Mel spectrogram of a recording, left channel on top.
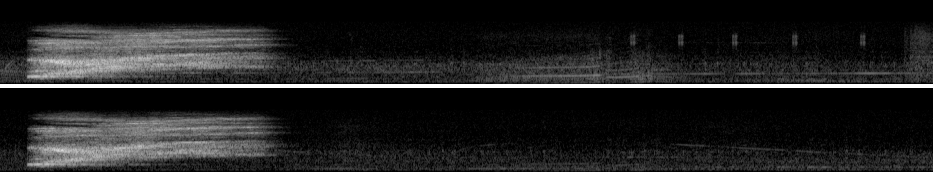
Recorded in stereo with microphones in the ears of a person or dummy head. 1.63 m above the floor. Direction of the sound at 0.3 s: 20° left (ahead or behind).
